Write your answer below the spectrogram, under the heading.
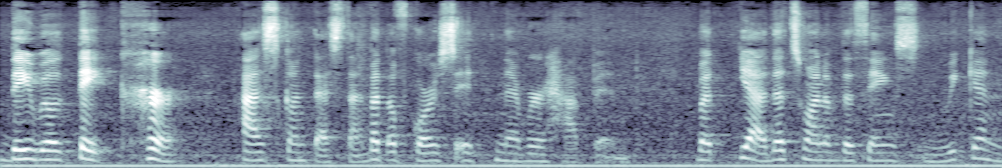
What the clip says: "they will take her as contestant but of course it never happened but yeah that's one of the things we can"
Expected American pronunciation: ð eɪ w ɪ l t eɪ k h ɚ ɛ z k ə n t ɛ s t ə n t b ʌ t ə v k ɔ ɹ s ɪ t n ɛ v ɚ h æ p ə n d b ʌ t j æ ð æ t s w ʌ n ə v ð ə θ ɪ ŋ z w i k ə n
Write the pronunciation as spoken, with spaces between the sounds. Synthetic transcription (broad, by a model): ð eɪ w ɪ l t eɪ k h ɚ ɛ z k ə n t ɛ s t ə n t b ʌ t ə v k ɔ ɹ s ɪ t n ɛ v ɚ h æ p ə n d b ʌ t j æ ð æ t s w ʌ n ə v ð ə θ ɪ ŋ s w i k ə n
